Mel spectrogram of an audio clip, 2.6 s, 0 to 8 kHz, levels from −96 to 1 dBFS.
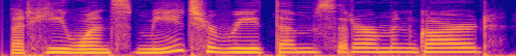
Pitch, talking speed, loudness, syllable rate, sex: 210 Hz, 210 wpm, -15 LUFS, 4.8 syllables/s, female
